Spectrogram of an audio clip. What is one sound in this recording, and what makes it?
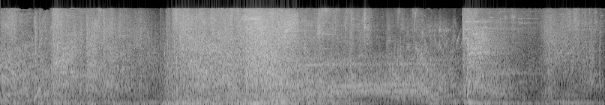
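Spell blasts and impacts crash and whoosh during a fight.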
